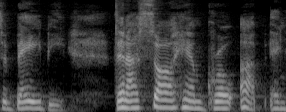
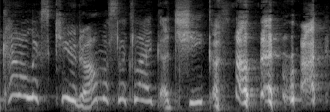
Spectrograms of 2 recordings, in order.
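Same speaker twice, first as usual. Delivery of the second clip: laughing; 13 semitones higher, 7 dB louder, faster than usual. Real, not acted. Joking about her swollen cheek.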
